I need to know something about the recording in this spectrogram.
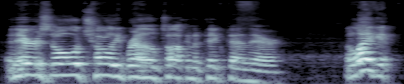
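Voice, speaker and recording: A man's voice: high-pitched, measured pace, vocal fry. A man reading a children's picture book aloud in a folksy, playful way, adding chatty asides and repeating himself. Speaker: bedtime story reader. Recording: roomy, echoey, distant microphone.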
